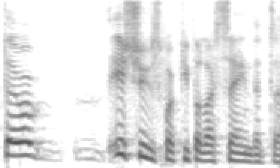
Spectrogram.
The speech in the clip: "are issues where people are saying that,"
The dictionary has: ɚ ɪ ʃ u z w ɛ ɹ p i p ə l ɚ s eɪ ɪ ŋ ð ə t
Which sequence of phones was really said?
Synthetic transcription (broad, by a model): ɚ ɪ ʃ u z w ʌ ɹ p i p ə l ɚ s eɪ ɪ ŋ ð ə t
